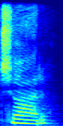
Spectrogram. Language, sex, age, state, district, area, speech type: Marathi, female, 18-30, Maharashtra, Sindhudurg, urban, read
